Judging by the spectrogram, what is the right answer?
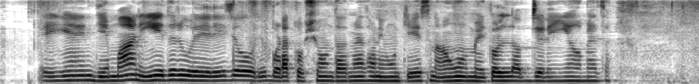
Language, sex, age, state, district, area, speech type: Dogri, male, 18-30, Jammu and Kashmir, Samba, rural, spontaneous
